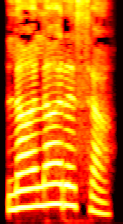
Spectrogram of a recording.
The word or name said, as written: ಲಾಲಾರಸ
